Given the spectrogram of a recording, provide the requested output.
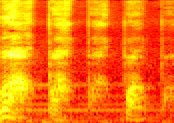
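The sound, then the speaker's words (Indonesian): A voice imitates flapping wings, like a chicken, with a quick run of about five breathy, percussive syllables, fairly quiet. “jadi antara gua dan temen gua ini yang paling belakang ngedengerin suara kepakan ini suara kepakan kayak ayam”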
